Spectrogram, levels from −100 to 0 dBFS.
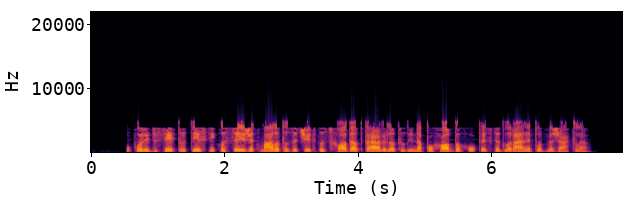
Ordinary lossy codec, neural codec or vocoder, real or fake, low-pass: AAC, 16 kbps; codec, 16 kHz, 0.5 kbps, FunCodec, trained on LibriTTS, 25 frames a second; fake; 7.2 kHz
